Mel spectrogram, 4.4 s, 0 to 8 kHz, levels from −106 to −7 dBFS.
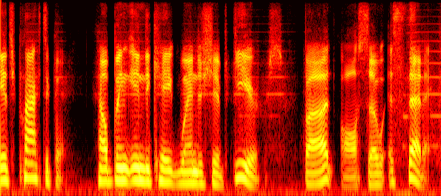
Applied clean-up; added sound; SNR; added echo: neural diffusion model UNIVERSE++.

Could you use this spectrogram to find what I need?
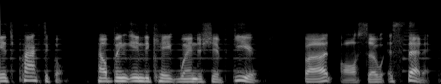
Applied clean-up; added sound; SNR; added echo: neural mask model RNNoise.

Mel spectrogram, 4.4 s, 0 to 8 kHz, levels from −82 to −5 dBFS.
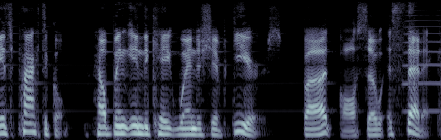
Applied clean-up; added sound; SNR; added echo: classical method log-MMSE.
